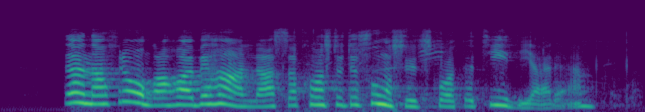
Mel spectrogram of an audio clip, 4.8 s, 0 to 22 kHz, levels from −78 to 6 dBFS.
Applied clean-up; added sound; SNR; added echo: neural separator model SepFormer DNS4.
